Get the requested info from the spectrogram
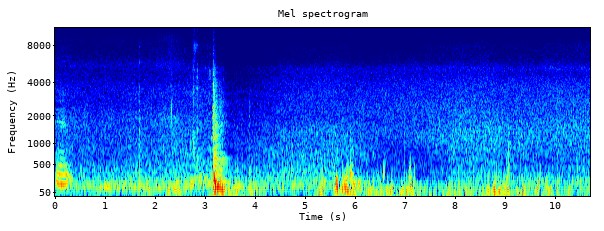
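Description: A door banging shut once, sharply, about three seconds in. Then irregular low rumbles of wind on the microphone.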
